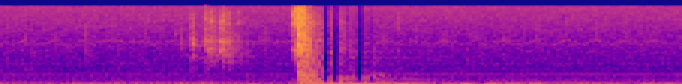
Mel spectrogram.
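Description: A short rustle, then one sharp click about a second in, from the plastic parts of a Transformers Titans Return Overlord figure being handled.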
